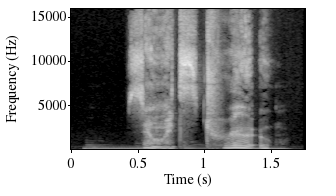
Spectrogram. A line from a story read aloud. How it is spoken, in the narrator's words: Betty gasped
